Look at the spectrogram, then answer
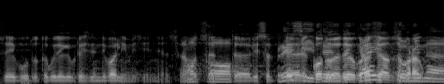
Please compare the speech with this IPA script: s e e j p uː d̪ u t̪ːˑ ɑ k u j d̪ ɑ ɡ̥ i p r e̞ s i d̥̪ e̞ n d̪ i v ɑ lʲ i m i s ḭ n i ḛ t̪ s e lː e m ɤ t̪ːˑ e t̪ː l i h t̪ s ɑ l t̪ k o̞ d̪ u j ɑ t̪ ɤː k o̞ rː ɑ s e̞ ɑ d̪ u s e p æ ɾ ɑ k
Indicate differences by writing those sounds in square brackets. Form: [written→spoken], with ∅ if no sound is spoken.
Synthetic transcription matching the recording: s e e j p uː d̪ u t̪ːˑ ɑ k u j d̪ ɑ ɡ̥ i p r e̞ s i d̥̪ e̞ n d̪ i v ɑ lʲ i m i s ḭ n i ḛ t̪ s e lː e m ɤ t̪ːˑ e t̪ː l i h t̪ s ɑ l t̪ k o̞ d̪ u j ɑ t̪ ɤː k o̞ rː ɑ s e̞ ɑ d̪ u s e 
